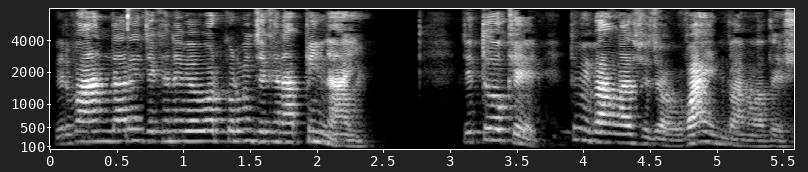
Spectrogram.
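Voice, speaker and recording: Brief: male Italian tutor, slow patient drills with repeats. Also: sits high, lively intonation, sharp tone. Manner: explains slowly, drills phrases with repeats. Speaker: Italian language teacher. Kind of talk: online group language lesson.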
